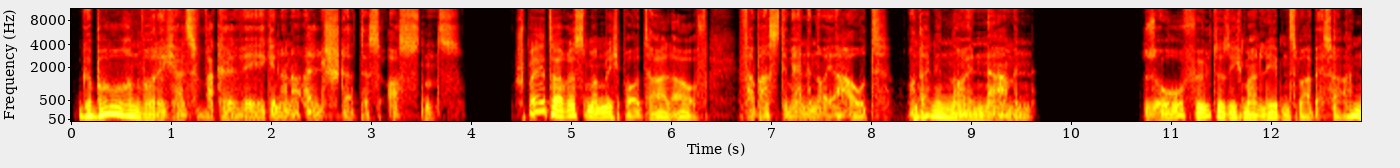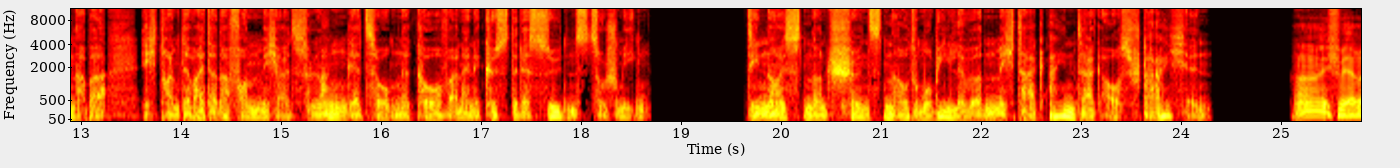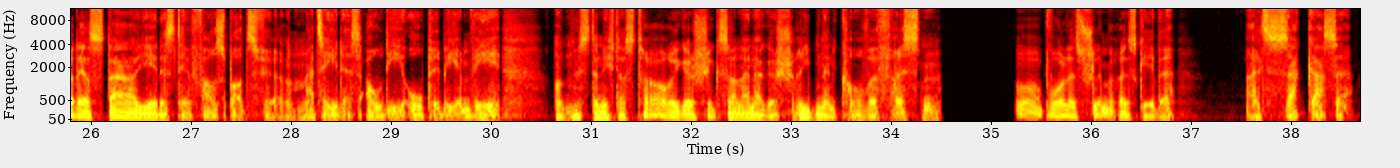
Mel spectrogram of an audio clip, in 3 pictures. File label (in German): Schauspiel, Rauh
